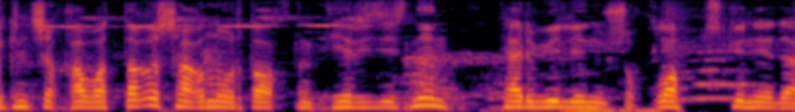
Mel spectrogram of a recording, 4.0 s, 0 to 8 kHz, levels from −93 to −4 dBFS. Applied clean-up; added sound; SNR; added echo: classical method Wiener filter.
